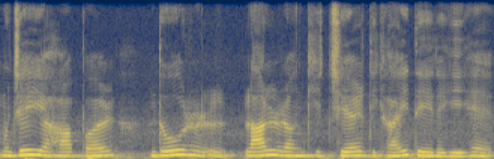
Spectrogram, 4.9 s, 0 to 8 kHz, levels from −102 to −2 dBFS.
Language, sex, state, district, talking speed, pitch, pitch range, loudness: Hindi, female, Arunachal Pradesh, Papum Pare, 145 wpm, 195 Hz, 185-205 Hz, -15 LUFS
